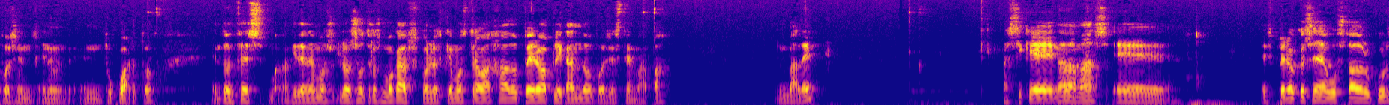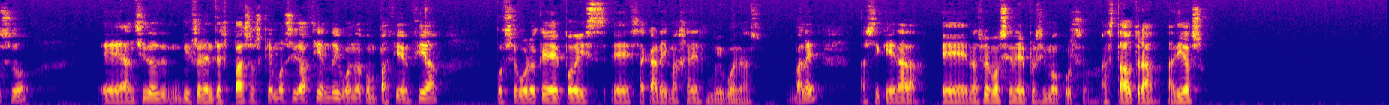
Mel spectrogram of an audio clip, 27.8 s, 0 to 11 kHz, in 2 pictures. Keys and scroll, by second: 9.0 space.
